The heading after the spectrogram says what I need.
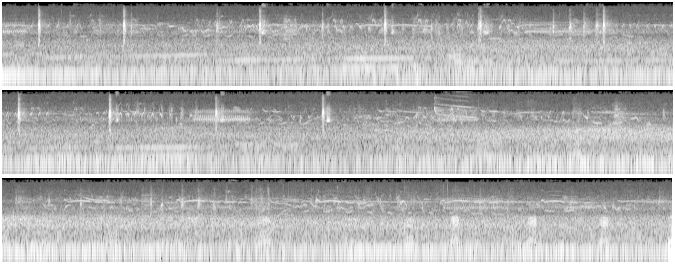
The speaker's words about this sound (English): two parents of Canada geese here with young. So two broods of Canada geese are here walking around. About six goslings total amongst the four parents.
